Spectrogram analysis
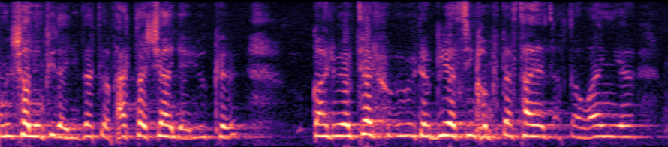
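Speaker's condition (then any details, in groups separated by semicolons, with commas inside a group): Cerebral palsy; diagnosed by brain scan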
